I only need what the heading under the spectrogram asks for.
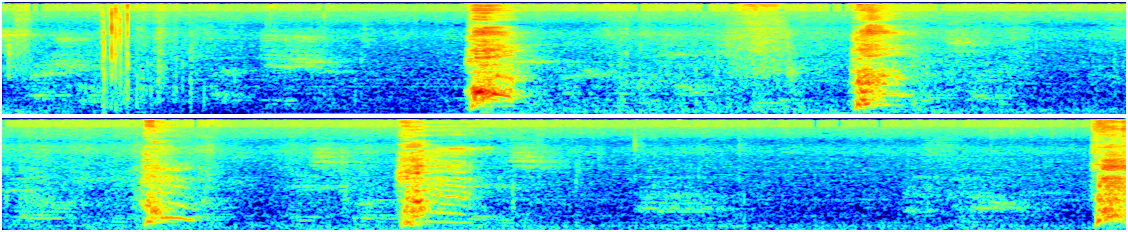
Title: Dog cough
